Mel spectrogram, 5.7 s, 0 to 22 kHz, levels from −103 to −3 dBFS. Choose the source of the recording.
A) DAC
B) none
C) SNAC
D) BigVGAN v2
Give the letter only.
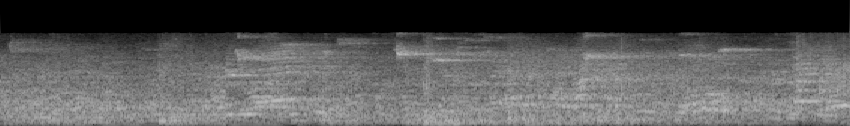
B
